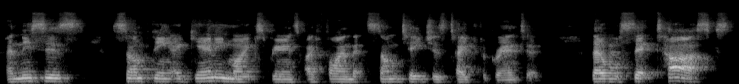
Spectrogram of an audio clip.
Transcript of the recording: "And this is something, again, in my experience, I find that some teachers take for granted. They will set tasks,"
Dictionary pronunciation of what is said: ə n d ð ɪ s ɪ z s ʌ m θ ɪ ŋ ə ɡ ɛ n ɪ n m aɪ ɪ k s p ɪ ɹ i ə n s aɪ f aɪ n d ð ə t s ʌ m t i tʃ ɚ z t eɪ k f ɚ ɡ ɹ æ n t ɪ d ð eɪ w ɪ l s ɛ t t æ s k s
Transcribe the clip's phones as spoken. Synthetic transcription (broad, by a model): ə n ð ɪ s ɪ z s ʌ m θ ɪ ŋ ə ɡ ɛ n ɪ n m aɪ ɪ k s p ɪ ɹ i ə n s aɪ f aɪ n ð ə t s ʌ m t i tʃ ɚ z t eɪ k f ɚ ɡ ɹ æ n t ɪ d ð eɪ w ɪ l s ɛ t t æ s k s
